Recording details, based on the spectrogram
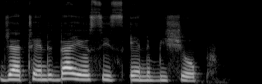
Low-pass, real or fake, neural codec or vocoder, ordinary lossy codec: none; real; none; none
